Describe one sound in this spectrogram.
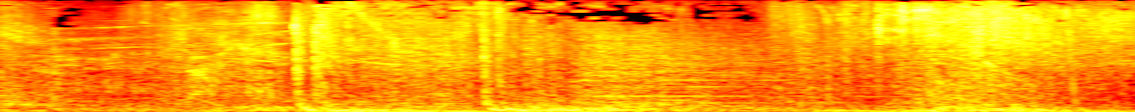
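An explosion bursts with a deep roar.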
